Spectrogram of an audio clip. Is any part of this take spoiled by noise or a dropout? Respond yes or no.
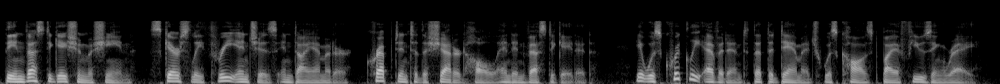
no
